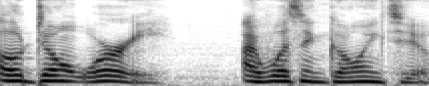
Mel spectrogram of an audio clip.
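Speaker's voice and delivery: mock flat, low delivery. Retelling how the man signing the figure answered the joke, retelling a deadpan reply.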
